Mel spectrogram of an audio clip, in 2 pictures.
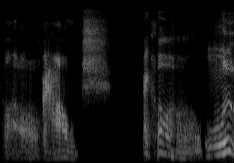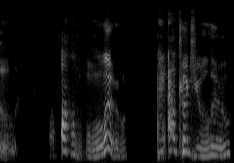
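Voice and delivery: theatrical wounded oh; mock hurt. Real, not acted. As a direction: ham up being hurt. Mock hurt lament to commenter.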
